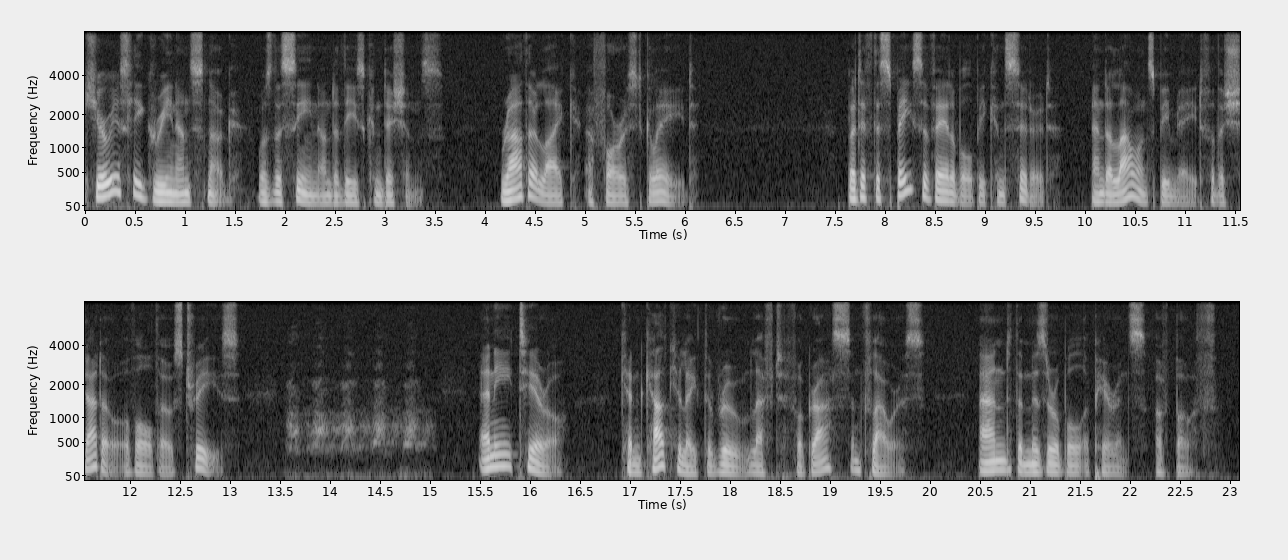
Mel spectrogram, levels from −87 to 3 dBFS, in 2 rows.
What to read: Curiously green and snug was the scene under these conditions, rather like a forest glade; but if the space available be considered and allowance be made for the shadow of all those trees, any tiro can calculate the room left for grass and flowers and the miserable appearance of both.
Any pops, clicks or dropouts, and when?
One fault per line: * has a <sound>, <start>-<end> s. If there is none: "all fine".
* has a bark, 13.5-15.1 s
